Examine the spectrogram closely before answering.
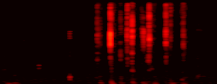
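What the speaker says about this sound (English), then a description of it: "So right now I can hear you're typing" Someone types on a computer keyboard in a quick, uneven run of soft clicks and key taps, faint and close, after a brief quiet moment with a few isolated taps.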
